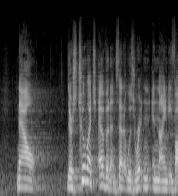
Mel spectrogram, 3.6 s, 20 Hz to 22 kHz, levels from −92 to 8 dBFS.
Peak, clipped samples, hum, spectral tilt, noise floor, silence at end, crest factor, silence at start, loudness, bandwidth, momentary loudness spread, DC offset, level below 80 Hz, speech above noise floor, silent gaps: -2 dBFS; under 0.1%; none; -5.5 dB/octave; -45 dBFS; 0 s; 18 dB; 0.35 s; -18 LUFS; 12 kHz; 5 LU; under 0.1%; -54 dBFS; 28 dB; none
